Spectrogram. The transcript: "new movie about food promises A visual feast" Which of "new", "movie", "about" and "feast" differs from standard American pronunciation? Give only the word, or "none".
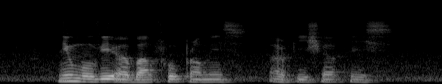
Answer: feast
